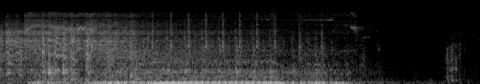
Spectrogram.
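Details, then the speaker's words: 1986 Ford F150 Bullnose with the 300 six, sitting long in a driveway: cranks, catches and settles into a low, even idle for a couple of seconds with a quiet exhaust, then shuts off; inline fuel filter to be added. "did you hear how quiet she was the exhaust ain't even loud"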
